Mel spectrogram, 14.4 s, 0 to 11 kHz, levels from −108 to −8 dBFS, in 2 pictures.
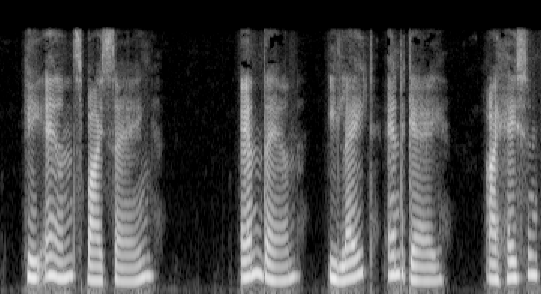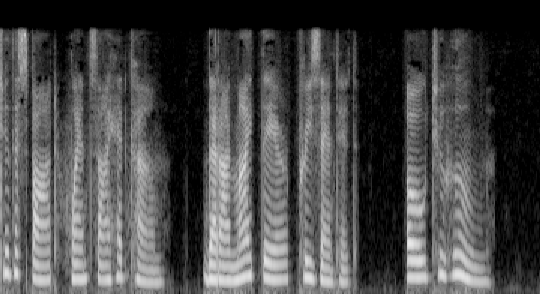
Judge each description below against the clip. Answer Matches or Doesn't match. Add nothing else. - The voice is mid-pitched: Matches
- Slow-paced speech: Matches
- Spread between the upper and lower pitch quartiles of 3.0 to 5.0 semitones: Matches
